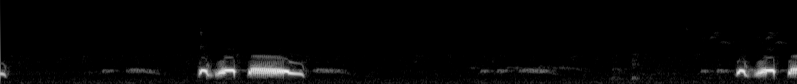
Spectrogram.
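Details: Decoy spotted dove cooing in the "giọng thổ" voice style: a phrase of a short note then two steady mid-pitched coos around two seconds, faint soft notes between, and another phrase starting near the end; otherwise quiet.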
